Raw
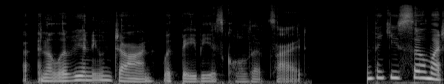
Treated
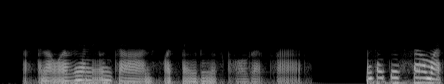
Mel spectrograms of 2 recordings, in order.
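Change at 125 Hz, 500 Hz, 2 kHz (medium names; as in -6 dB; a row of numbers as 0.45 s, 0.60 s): +3.5 dB, 0.0 dB, -7.0 dB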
